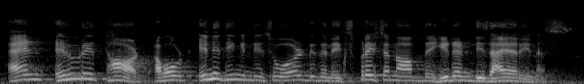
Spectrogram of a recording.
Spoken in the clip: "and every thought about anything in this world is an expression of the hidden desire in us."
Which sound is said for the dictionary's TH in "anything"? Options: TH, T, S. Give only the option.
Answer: T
